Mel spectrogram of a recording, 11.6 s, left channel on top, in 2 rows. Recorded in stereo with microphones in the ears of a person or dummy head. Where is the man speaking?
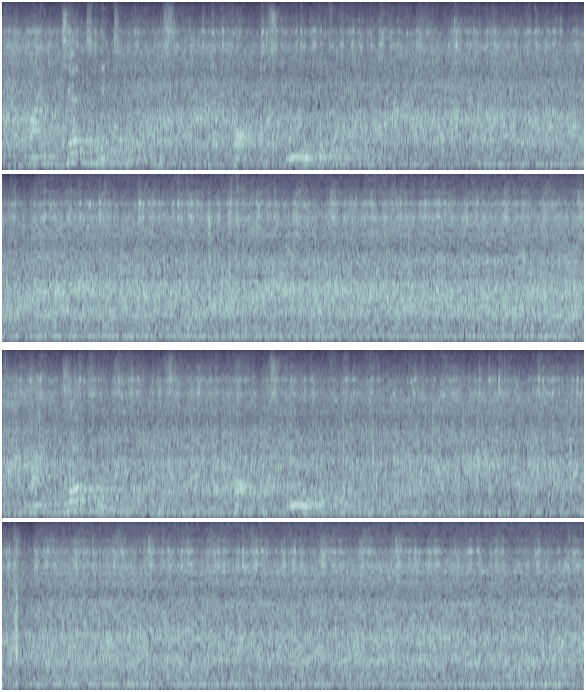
50° left (ahead or behind), 2.5 m.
